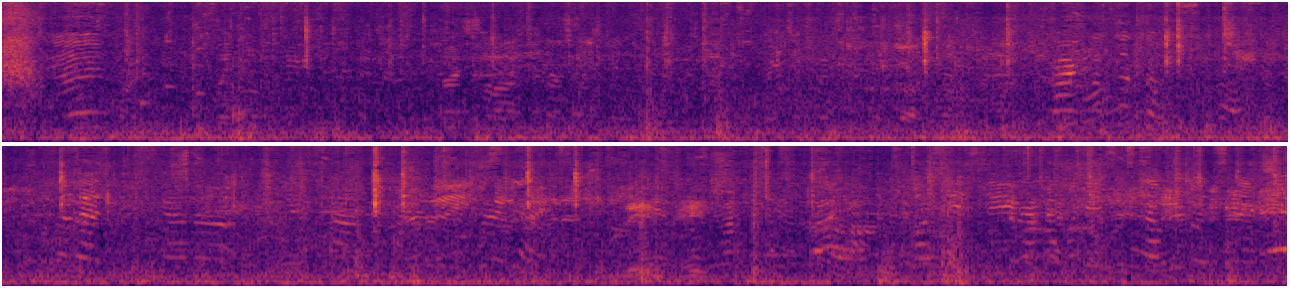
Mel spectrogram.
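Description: A steady low rumble, with several voices talking and calling over it.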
